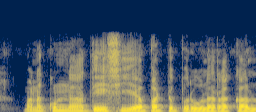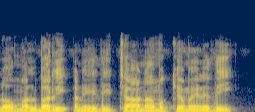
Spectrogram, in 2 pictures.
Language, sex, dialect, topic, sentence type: Telugu, male, Telangana, agriculture, statement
